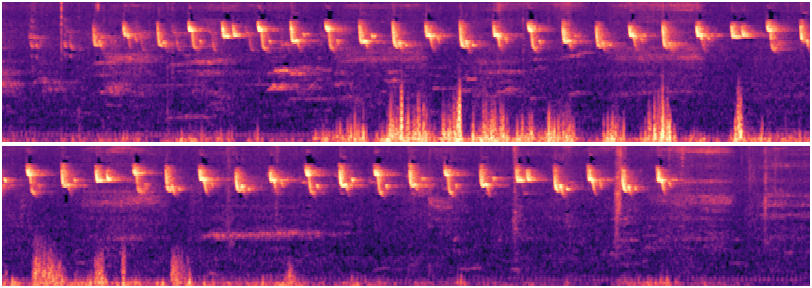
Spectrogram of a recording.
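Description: A bird calling: a short, high chirp that falls in pitch, repeated evenly about three times a second for most of the time. Loud low rumbling and knocks swell up underneath in the first half, then fade.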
